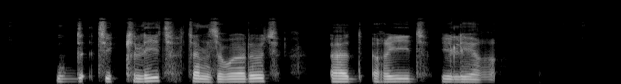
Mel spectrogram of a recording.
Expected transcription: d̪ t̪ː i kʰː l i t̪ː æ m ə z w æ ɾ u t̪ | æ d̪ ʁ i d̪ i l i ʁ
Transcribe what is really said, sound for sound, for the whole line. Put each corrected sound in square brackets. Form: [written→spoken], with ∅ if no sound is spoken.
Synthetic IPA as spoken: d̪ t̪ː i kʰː l i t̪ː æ m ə z w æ ɾ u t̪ | æ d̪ ʁ i d̪ i l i ʁ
